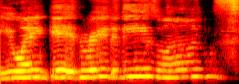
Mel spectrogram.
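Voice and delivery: imitated strong Southern accent. Retelling what the wife said at the pickup: imitating a strong Southern accent. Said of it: "the most, like, Southern accent you can, you can think of".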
